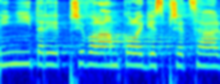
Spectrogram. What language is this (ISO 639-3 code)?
ces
